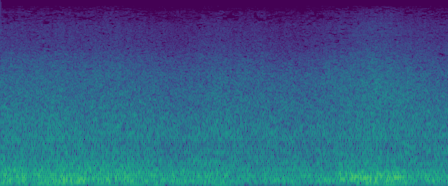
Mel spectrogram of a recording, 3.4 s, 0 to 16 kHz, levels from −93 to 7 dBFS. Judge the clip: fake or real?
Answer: real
